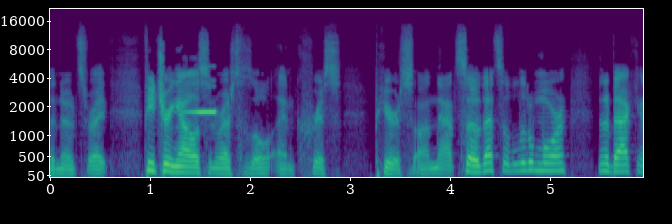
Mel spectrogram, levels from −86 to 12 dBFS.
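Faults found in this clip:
Loudspeaker feedback squeal, 1.23–1.68 s. Acoustic loop: mic picking up the loudspeaker it feeds, loop gain above unity at 1.8 kHz. Single steady tone swells over roughly a third of a second, then sits about 5 dB above the speech.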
